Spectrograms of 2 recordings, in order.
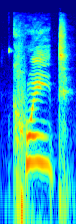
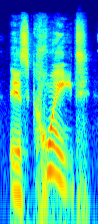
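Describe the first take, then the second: First: "quaint" pitched way up high; playful high repeat. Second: Said in the usual way. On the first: Shown as a demonstration. Repeats word for the listeners.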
